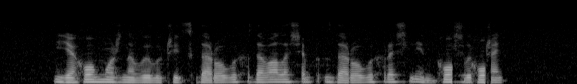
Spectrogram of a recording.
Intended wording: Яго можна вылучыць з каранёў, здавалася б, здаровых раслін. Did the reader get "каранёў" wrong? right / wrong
wrong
